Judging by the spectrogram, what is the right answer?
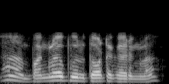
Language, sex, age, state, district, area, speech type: Tamil, male, 18-30, Tamil Nadu, Erode, rural, conversation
